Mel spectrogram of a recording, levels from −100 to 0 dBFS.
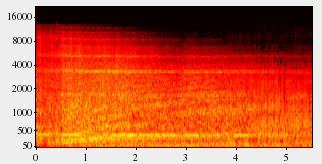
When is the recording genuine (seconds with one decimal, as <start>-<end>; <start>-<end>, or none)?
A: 0.5-3.8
